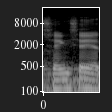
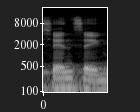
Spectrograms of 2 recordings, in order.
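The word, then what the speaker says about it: 先生: contoh seng Saint Seiya bacanya bukan seng saya tapi Sensei guru kemudian sengget sih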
